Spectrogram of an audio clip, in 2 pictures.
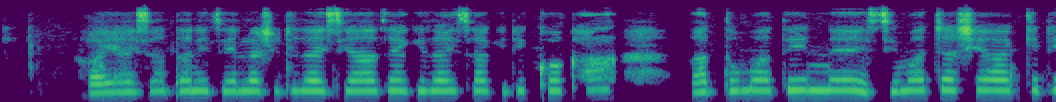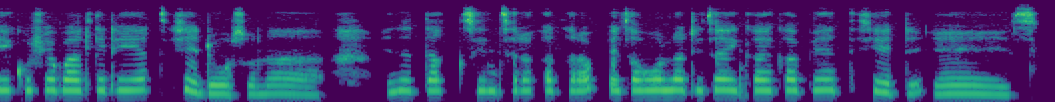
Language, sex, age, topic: Gamo, female, 18-24, government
